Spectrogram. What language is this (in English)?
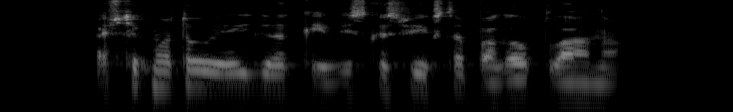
Lithuanian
